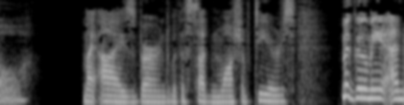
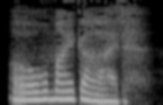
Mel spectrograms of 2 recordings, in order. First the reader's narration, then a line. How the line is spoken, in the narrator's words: I breathed, my heart breaking more than a little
